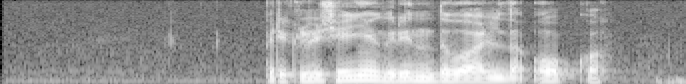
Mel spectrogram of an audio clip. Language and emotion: Russian, neutral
